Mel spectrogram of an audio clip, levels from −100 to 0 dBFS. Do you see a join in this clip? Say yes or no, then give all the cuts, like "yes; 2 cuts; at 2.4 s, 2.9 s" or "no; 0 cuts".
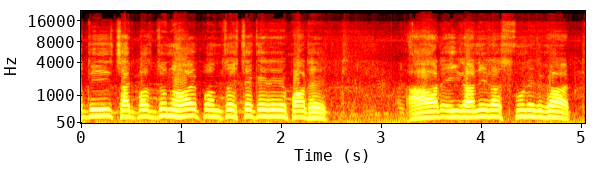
no; 0 cuts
